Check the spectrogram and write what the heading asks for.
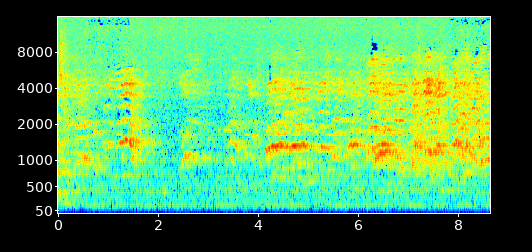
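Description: Children playing: many young voices shouting and calling over one another. The voices get louder from about halfway through.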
